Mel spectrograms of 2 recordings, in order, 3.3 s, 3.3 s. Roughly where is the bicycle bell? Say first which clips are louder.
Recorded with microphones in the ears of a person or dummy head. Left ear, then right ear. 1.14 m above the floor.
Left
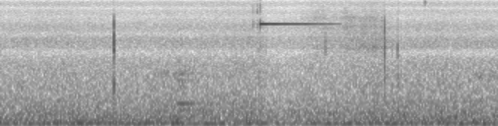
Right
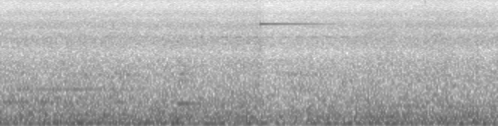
Left 12 dB; left.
